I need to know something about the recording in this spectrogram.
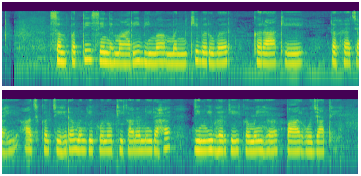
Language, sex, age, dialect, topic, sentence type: Chhattisgarhi, female, 18-24, Western/Budati/Khatahi, banking, statement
